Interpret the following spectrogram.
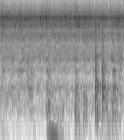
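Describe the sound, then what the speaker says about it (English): Tomato paste and chipotles stirred in a hot pot for roasted tomato bisque, a loud continuous sizzle with a few scraping, bumping stirs, no talking. "We're going to stir this up."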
